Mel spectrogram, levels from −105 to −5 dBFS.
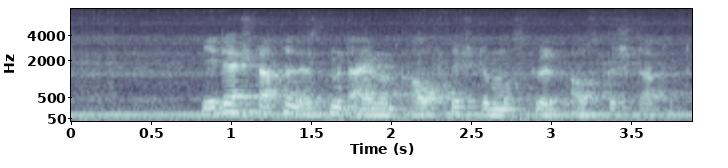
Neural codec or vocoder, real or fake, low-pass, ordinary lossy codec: none; real; none; none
